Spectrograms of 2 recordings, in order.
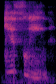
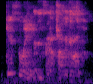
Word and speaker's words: Ghislaine: It's Ghislaine. Ghislaine.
